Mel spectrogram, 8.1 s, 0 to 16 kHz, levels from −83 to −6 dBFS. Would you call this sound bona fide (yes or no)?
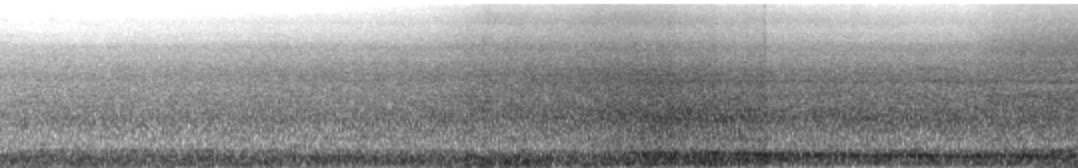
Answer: no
